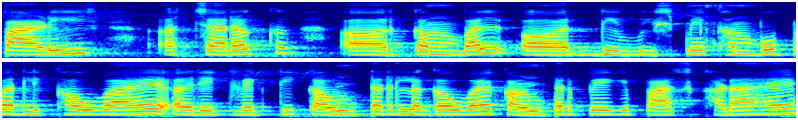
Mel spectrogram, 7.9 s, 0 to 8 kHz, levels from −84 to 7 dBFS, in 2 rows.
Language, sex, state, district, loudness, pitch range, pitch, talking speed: Hindi, female, Bihar, Saran, -17 LUFS, 200-225 Hz, 215 Hz, 195 wpm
